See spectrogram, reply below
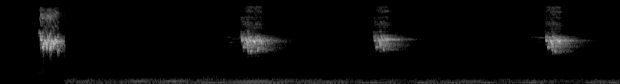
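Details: Budgerigar calls played so an escaped bird responds and flies back: four short, harsh chirps at uneven intervals over a steady low hum.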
